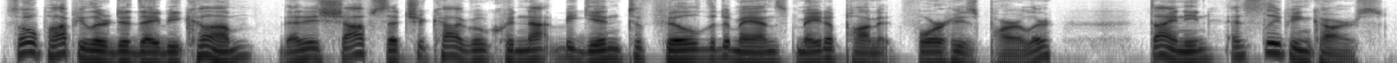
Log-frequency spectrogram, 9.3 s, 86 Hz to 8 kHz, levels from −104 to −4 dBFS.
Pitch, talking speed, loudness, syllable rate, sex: 110 Hz, 175 wpm, -18 LUFS, 4.7 syllables/s, male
